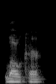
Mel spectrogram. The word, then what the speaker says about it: Loker: I get it right it's just a long o Loker all right I'm writing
